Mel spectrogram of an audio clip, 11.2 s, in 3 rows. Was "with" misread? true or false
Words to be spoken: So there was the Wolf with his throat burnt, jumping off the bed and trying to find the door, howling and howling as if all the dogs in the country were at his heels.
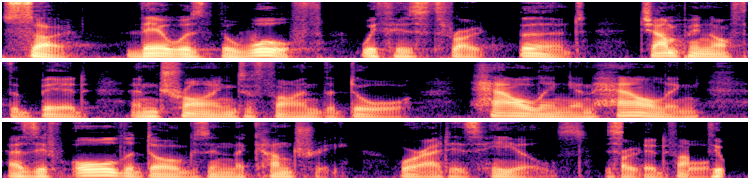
false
